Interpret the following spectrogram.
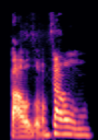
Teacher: in Portuguese it's Pao it's a very nasal sound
